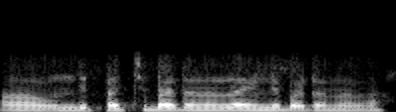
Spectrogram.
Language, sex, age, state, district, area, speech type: Telugu, male, 18-30, Andhra Pradesh, Annamaya, rural, conversation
